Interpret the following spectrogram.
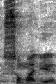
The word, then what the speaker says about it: sommelier: É o nome francês? Pelo menos a pronúncia francesa.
